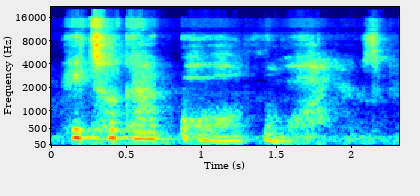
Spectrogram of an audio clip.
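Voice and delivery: hushed whisper as if sharing a secret. Real, not acted. Telling a friend about the repairman, in a slow whisper. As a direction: breathe it out slowly, barely voiced.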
